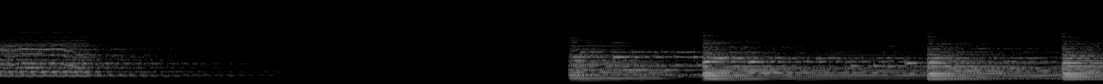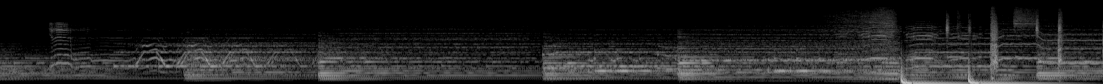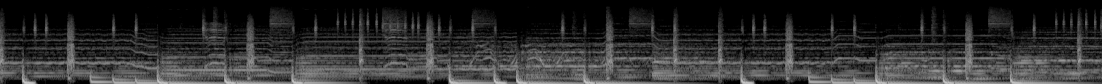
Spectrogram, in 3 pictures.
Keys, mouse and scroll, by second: 0.4-1.0 drag, 2.7-5.7 drag, 5.7-6.1 scroll up 1, 6.1 click, 6.6 click, 7.3 click, 10.0 click, 11.3-13.2 drag, 13.2-14.3 shift+middle drag, 14.3 click, 16.8-19.6 drag, 20.3-22.0 drag, 22.0-22.4 shift+middle drag, 22.4-22.7 scroll up 2, 22.7 click, 24.2-25.6 drag, 27.5-31.8 drag, 32.2 scroll up 1, 32.9-33.0 drag.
